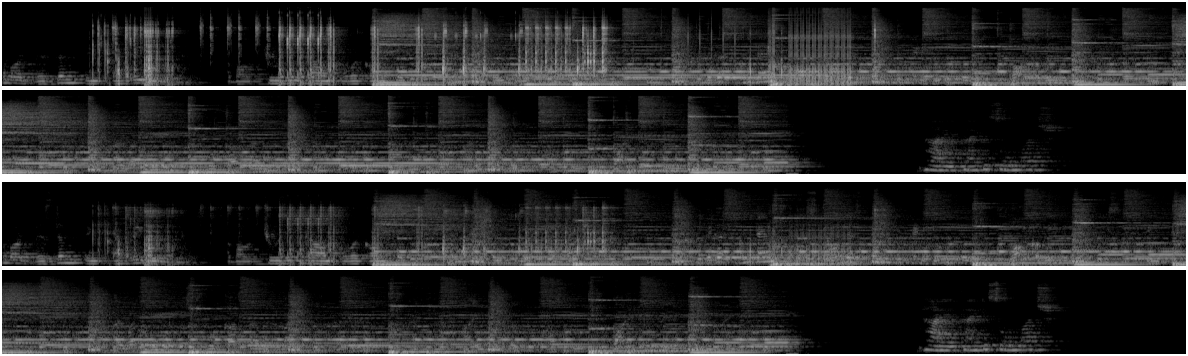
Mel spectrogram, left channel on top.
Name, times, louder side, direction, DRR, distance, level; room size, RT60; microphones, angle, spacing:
voice 1, 0.0-4.1 4.5-6.1 6.7-11.8 12.9-15.6 15.9-19.2, right 1 dB, 60° right, 3 dB, 2.1 m, -42 dB
sound 1, 0.9-1.7 2.0-3.3 3.7-3.8 4.1-6.3 6.6-6.7 6.9-8.7, left 11 dB, 90° left, 0.4 m, -30 dB
sound 2, 3.7-19.7, left 1 dB, 60° left, 4.7 m, -33 dB
voice 2, 21.0-22.3, right 2 dB, 90° right, 1 dB, 1.7 m, -42 dB
23.5 x 8.3 x 3.7 m, 0.70 s
head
